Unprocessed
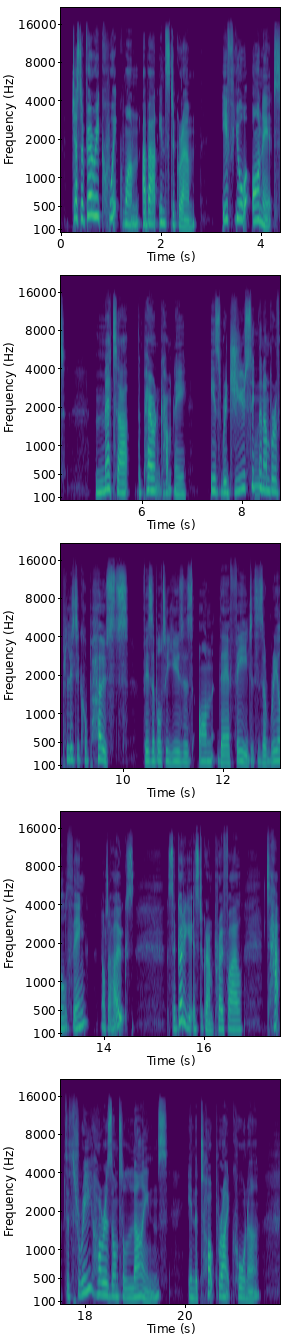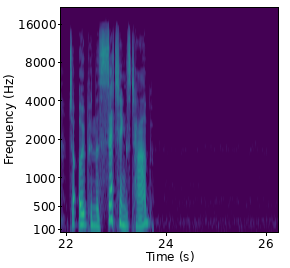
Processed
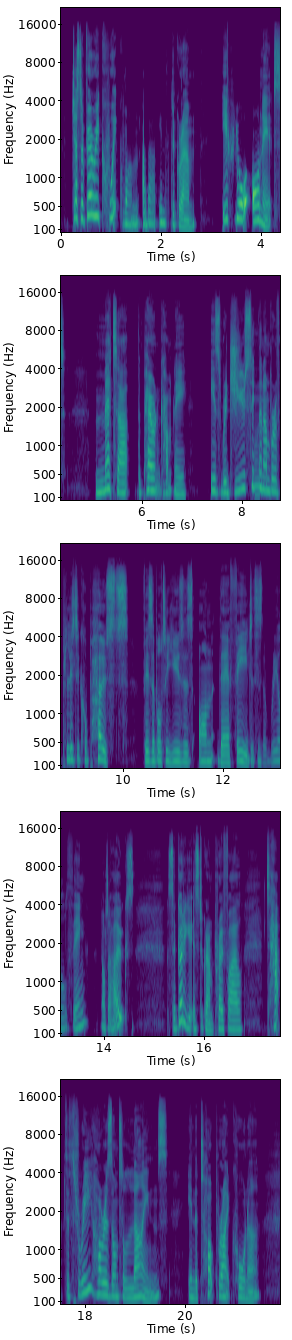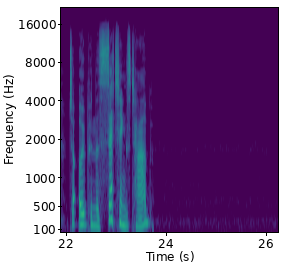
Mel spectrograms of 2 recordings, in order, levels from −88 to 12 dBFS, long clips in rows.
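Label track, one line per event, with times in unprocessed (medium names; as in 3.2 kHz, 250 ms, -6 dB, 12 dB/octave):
1.110000	2.240000	low-pass that closes with the level closes to 310 Hz, closed at -22.5 dBFS
3.340000	3.990000	touch-sensitive low-pass 590–2100 Hz down, full sweep at -22.5 dBFS
12.770000	13.990000	fade in, from -23.5 dB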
